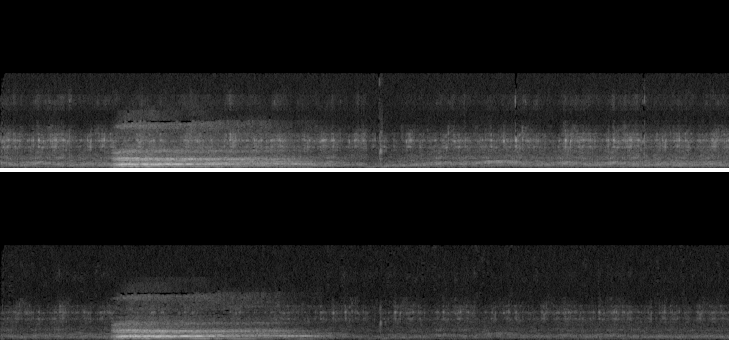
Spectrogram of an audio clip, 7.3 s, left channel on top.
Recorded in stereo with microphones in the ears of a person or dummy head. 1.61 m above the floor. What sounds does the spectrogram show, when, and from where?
1.1 s a shout: 10° left (ahead or behind), 6.5 m; by 3.1 s 10° right (ahead or behind), 8 m
3.8 s a finger snap: 35° left (ahead or behind), 1.9 m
